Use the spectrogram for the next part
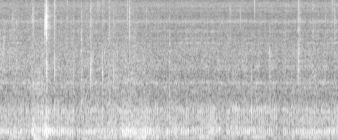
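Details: A tiny kitten comforts itself by licking its brother's ear in place of its absent mother; a steady low purr rises and falls with breathing, with faint clicking licks.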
